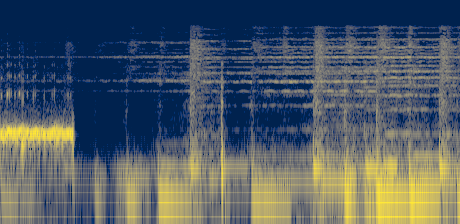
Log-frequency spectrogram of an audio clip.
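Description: A phone line ringback tone sounds once on an outgoing call to Key West, a steady electronic ring lasting under a second, followed by a connection and background line noise with faint clicks.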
